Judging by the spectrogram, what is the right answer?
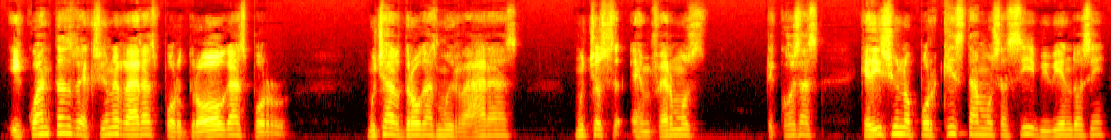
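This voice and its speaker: Animated preacher, fairly high voice. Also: male voice. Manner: animated, joking, rebuking. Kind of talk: sermon with comic storytelling.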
